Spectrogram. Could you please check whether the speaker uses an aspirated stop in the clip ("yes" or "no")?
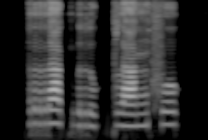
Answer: no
